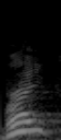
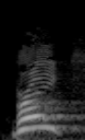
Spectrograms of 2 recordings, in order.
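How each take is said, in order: First: Said in the usual way. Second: Shouted out big and high; Brakes. booming the second time; loud. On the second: Acted. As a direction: bellow the answer to the crowd. Repeats answer, much louder.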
